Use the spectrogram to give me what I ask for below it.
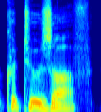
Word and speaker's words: Kutuzov: "General Kutuzov," said Bolkonsky, speaking French and stressing the last syllable of the general's name like a Frenchman, "has been pleased to take me as an aide-de-camp."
